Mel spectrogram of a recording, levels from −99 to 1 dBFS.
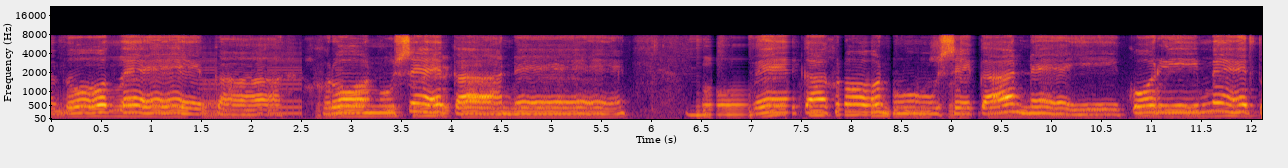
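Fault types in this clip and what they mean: GSM phone buzz: a nearby 2G phone's roughly 217 Hz transmit bursts, rectified into the audio, give a raspy harmonic buzz about 14 dB below the sound, intermittent from 1.49 to 2.93 s.
Repeated packet loss (robotic sound): successive lost packets patched by extending prior sound, heard as choppy stretches with pieces missing from 6.42 to 7.00 s and 7.90 to 8.70 s.
Burst of packet loss: about 60 ms lost at 7.36 to 7.44 s, filled by continuing and fading the last sound before audio resumes with that part missing.
Short concealed packet loss: roughly 40 ms holes at 9.06 and 9.24 s, bridged by extrapolated sound, heard as brief smears or wobbles.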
